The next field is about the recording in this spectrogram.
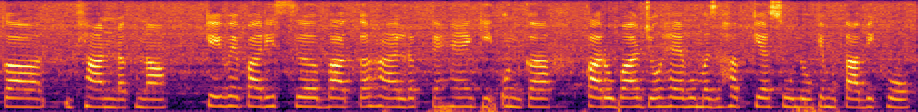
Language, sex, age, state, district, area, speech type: Urdu, female, 18-30, Uttar Pradesh, Muzaffarnagar, rural, spontaneous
